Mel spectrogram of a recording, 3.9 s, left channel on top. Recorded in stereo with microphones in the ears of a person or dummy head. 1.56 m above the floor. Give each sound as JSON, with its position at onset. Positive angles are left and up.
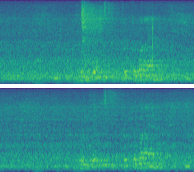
{"t": 1.5, "sound": "a man speaking", "side_deg": 35, "distance_m": 5.5}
